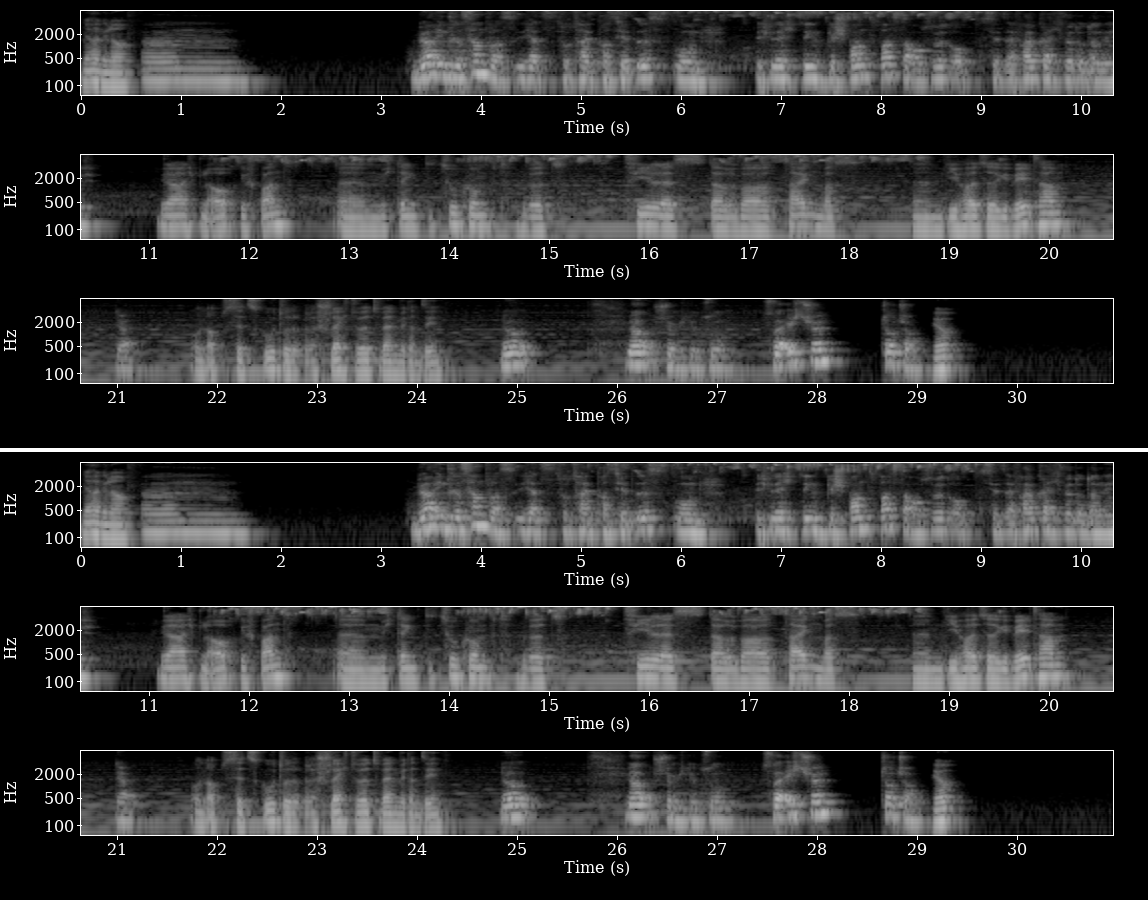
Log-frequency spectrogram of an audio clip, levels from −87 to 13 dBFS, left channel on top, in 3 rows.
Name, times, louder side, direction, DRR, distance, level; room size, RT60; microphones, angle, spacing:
voice 1, 0.0-0.5 11.1-12.4 12.9-15.2 15.7-18.1 18.6-20.2 21.7-24.3 29.2-29.3, right 1 dB, 15° right, 0.4 m, -28 dB
voice 2, 0.6-1.7 3.3-6.4 6.7-10.5 21.0-21.2 24.8-25.2 25.7-27.2 27.5-28.2 28.6-29.1, equal, 65° right, 2.1 m, -28 dB
sound 1, 3.3-9.2 9.5-9.6 10.0-10.8 11.1-19.6, right 5 dB, 35° right, 1.1 m, -41 dB
sound 2, 11.7-27.7, equal, 25° left, 0.8 m, -46 dB
5.0 x 4.8 x 4.0 m
head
